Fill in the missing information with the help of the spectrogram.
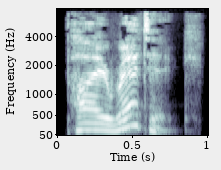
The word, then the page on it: piratic: British English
